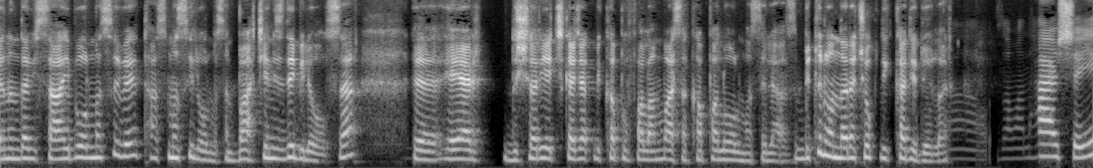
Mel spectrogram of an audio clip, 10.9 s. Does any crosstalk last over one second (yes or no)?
no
